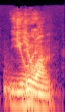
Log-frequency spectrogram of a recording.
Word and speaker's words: Johan: Johan.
